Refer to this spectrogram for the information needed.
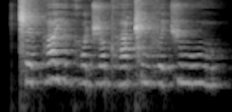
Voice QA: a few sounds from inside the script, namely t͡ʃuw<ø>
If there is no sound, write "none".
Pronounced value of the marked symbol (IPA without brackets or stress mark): u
